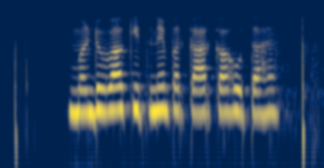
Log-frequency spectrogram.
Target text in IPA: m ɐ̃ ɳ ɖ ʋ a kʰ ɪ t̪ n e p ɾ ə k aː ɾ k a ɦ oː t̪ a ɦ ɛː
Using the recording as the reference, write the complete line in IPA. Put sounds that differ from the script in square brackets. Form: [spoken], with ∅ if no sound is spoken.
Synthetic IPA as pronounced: m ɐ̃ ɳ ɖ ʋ a [k] ɪ t̪ n e p ɾ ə k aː ɾ k a ɦ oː t̪ a ɦ ɛː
